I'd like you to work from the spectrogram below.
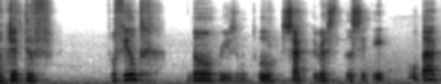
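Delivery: soft mutter under the breath. A general side-eyes an elf, then speaks under her breath. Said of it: "And she says under her breath".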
